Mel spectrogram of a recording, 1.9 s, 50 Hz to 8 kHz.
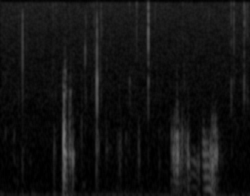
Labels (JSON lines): {"label": "biophony, knock croak", "recorder": "SoundTrap 300"}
